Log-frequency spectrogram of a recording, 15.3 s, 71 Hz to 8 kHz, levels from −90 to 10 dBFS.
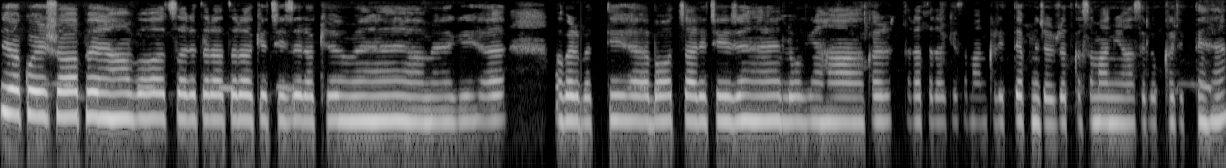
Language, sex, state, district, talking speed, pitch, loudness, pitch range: Hindi, female, Bihar, Kishanganj, 160 wpm, 270 Hz, -18 LUFS, 260-275 Hz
